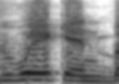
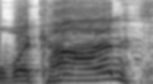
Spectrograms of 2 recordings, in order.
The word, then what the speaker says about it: Wiccan: Yeah, the character's name is Wiccan, but my dumb ass was like, oh, Wakan?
